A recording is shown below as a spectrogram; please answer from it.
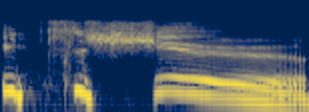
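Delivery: high, slow, drawn-out mock scream.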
